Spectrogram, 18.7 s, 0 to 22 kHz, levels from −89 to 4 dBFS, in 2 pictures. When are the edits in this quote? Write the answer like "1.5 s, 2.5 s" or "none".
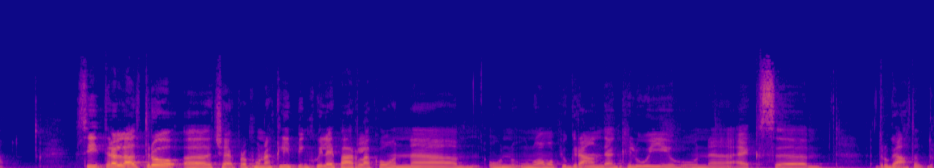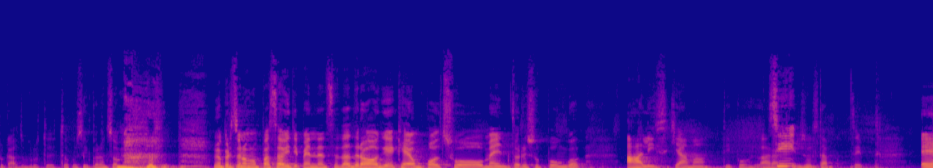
none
